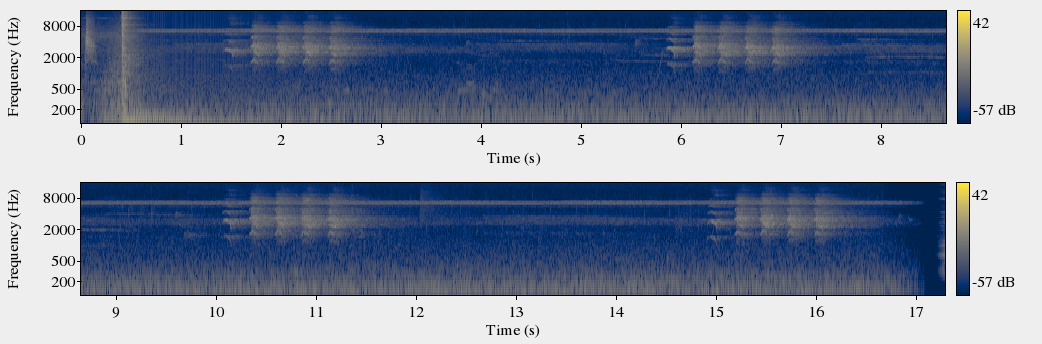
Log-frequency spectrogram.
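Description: Tropical rainforest ambience: a rapid trilling call repeats four times, about every four to five seconds, over a steady high-pitched insect-like whine. A low rumble runs underneath and is strongest in the first couple of seconds.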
